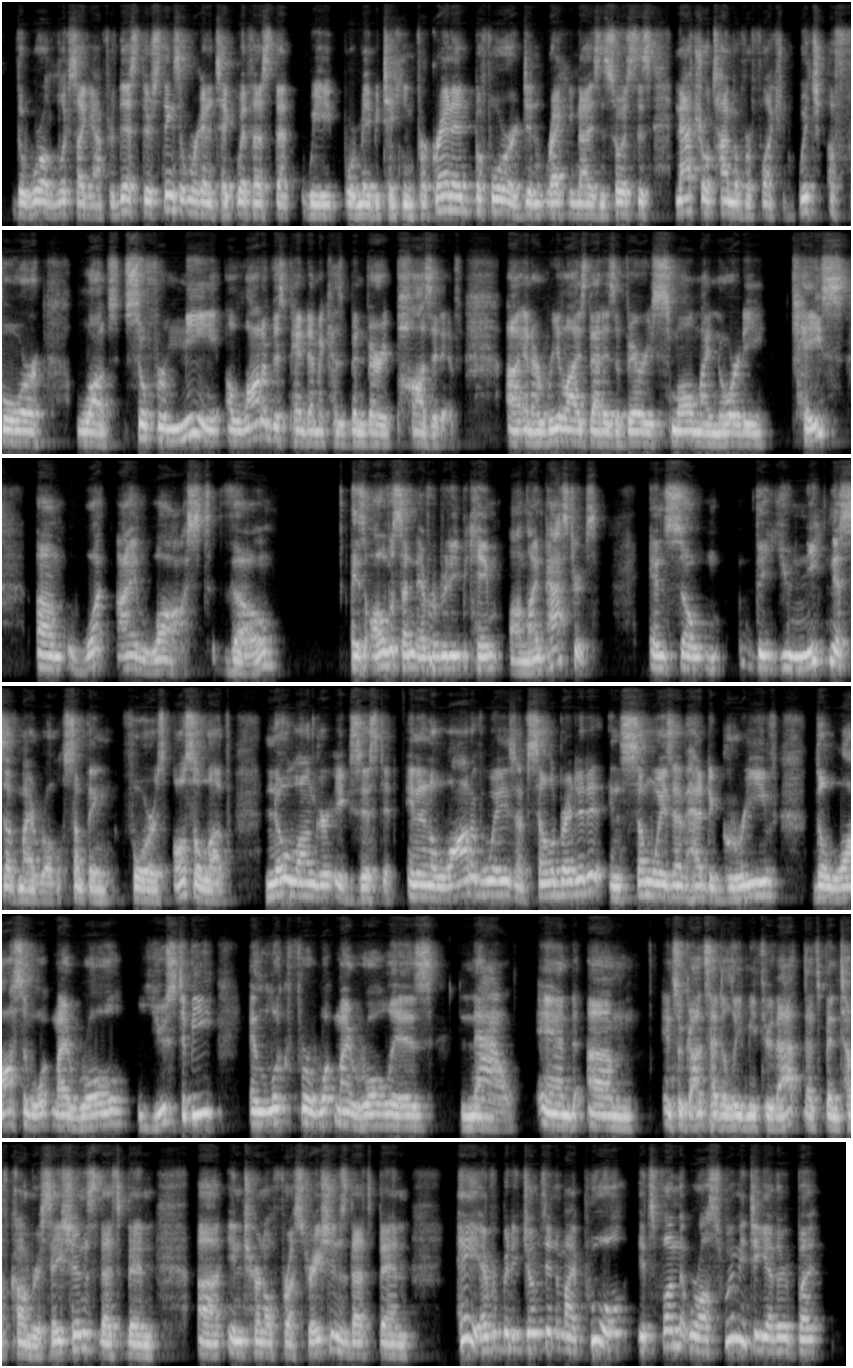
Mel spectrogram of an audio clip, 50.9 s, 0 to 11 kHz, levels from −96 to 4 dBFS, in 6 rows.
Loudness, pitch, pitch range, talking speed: -21 LUFS, 130 Hz, 115-155 Hz, 185 wpm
